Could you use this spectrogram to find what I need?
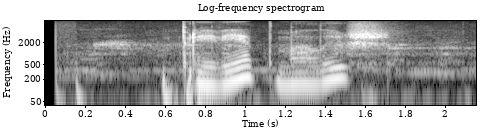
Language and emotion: Russian, positive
